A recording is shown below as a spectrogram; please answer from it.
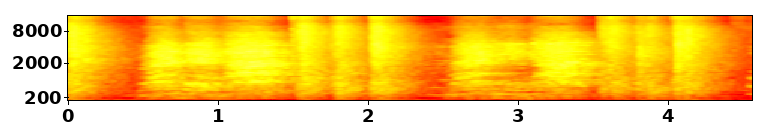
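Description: A group plays the 'tepuk fokus' ice-breaking clap game, clapping in rhythmic patterned bursts. Two main rounds of crisp, full-room claps are separated by short pauses.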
